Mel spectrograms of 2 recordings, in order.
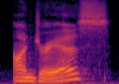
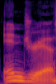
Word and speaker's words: Endres: It's spelled, her last name is spelled Endres. And so like naturally I'd be like Andreas. But the way that they pronounced it on like every interview I saw was Endres.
